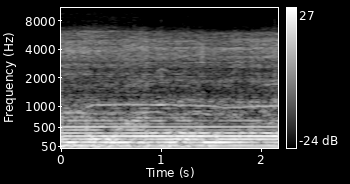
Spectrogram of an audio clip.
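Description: Live rock band playing loud, with electric guitar holding long sustained notes over the band.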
